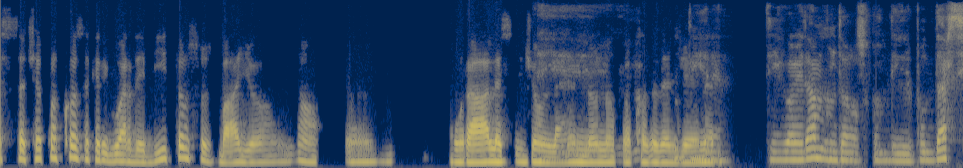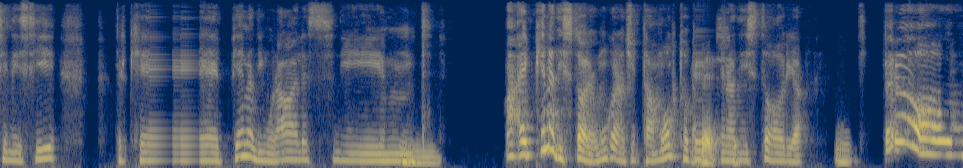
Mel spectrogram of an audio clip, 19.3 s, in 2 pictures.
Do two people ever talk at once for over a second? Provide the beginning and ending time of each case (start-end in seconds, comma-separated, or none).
5.3-7.2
